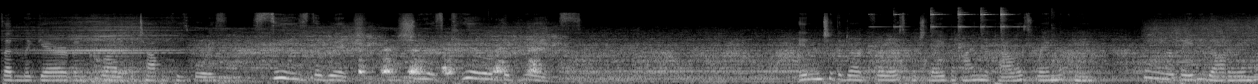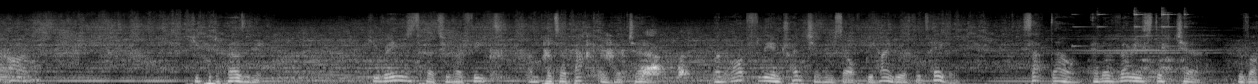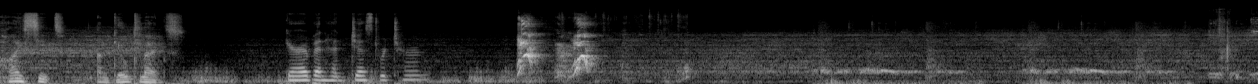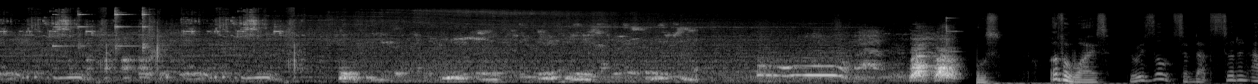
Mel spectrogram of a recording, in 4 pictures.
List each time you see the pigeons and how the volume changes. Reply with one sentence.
You can hear the pigeons from 33.2 to 44.8 s, getting louder.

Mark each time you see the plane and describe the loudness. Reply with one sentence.
The plane can be heard from 0.0 to 46.8 s, getting quieter.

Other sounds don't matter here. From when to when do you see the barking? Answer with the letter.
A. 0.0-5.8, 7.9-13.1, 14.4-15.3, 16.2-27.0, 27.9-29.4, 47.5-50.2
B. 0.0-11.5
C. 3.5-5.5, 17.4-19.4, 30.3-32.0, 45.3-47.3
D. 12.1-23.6
C.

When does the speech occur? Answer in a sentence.
The speech can be heard from 0.0 to 5.8 s, from 7.9 to 13.1 s, from 14.4 to 15.3 s, from 16.2 to 27.0 s, from 27.9 to 29.4 s and from 47.5 to 50.2 s.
